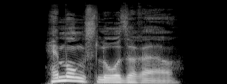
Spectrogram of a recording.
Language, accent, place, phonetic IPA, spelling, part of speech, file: German, Germany, Berlin, [ˈhɛmʊŋsˌloːzəʁɐ], hemmungsloserer, adjective, De-hemmungsloserer.ogg
- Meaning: inflection of hemmungslos: 1. strong/mixed nominative masculine singular comparative degree 2. strong genitive/dative feminine singular comparative degree 3. strong genitive plural comparative degree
